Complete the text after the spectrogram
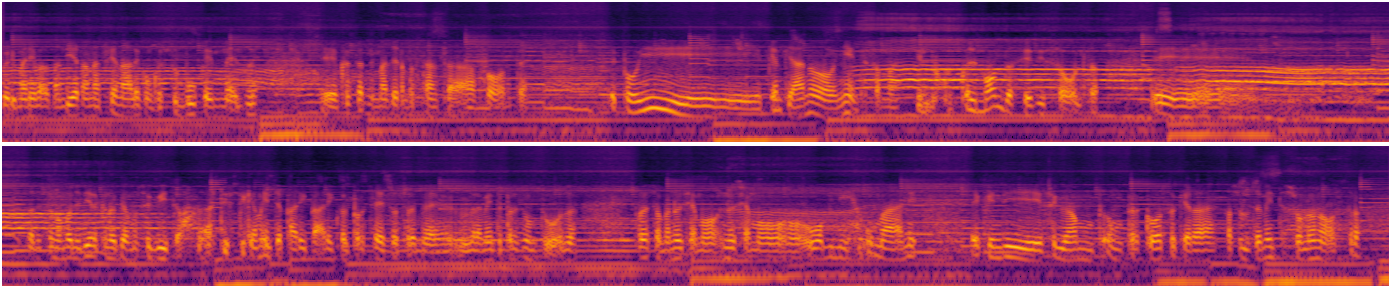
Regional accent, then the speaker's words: Reggio Emilia, Emilia-Romagna, Italy; Per storie, perché io sono emiliano

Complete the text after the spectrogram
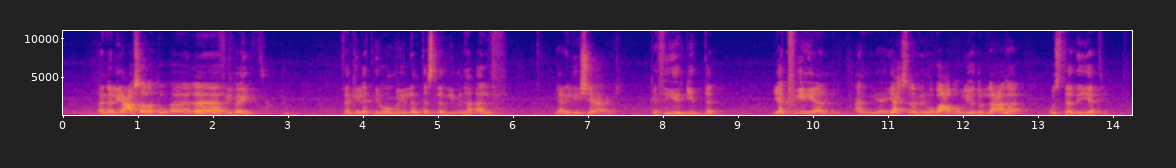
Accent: Egypt; يسمونه عندنا في مصر أهل الخطوة

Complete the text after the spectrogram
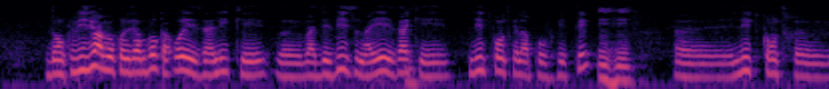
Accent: DR Congo; Tout ça, on est congolais.

